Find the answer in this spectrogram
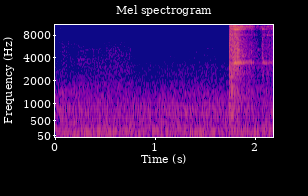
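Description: Near silence, then about two seconds in a putted golf disc hits the chains of a disc golf basket with a short metallic chain jingle.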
